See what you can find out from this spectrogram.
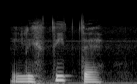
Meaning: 1. second-person plural dependent passive of λύνω (lýno) 2. passive plural perfective imperative of λύνω (lýno)
- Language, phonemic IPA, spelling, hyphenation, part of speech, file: Greek, /liˈθite/, λυθείτε, λυ‧θεί‧τε, verb, El-λυθείτε.ogg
